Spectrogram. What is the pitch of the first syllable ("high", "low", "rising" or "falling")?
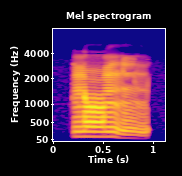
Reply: high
